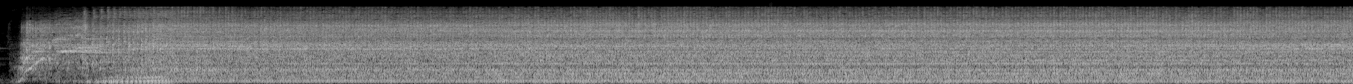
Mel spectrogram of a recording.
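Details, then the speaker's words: Onan 4000 Microquiet generator after replacing a flooding carburetor that spat fuel: it cranks, catches within a second and settles into an even, steady drone with no surging; healthy running. "so once I started up got it all taken care of brand new carburetor in it let's prime it first fire it up it's going to be loud here we"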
